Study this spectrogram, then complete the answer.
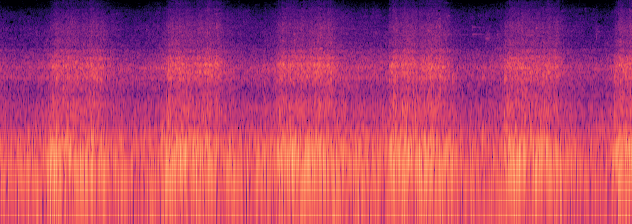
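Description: Freight cars rumble past on the track close by.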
